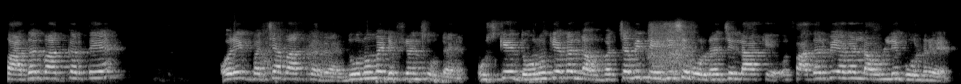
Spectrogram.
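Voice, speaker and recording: A woman teaching a science lesson, explaining step by step and often checking that her students understand. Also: a little high. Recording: dull roomy recording with faint noise.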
